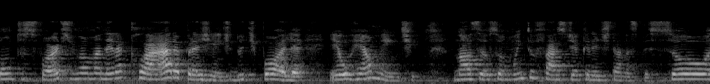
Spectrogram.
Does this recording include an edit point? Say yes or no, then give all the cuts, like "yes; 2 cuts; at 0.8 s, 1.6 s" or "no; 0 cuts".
no; 0 cuts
